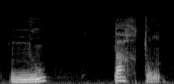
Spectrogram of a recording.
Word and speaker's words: partons: So classic ending ONS, you don't pronounce the S, you just have this on sound nasal. Nous partons.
